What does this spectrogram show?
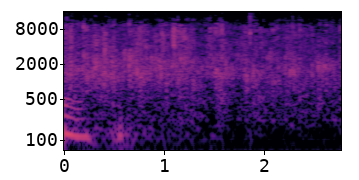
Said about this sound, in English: Now stand up and give God a hand right now. Everybody stand up. Yeah, let's do this.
